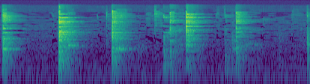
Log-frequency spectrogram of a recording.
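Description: Table knife slicing soft canned peach pieces in a ceramic bowl, the blade clinking against the bowl's bottom: about six sharp clinks at a fairly even pace.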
